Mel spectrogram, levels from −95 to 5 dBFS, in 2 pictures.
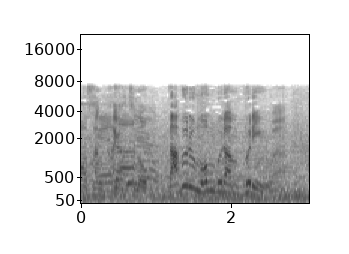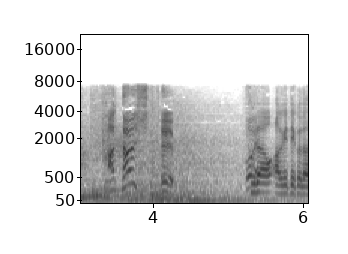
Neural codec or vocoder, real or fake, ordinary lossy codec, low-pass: none; real; none; 7.2 kHz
